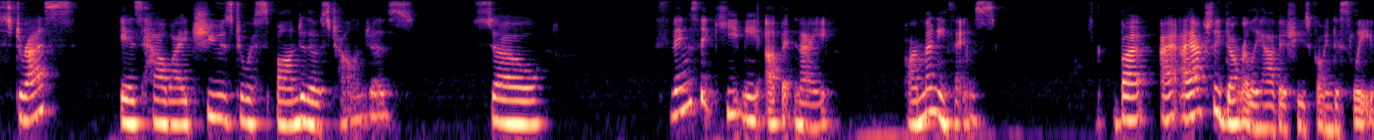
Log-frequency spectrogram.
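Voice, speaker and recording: Speaking at a fairly slow pace with long, frequent pauses, a woman uses a medium pitch, ordinary pitch variation and a somewhat breathy voice. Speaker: wellness company founder. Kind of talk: casual interview chat. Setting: remote call.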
